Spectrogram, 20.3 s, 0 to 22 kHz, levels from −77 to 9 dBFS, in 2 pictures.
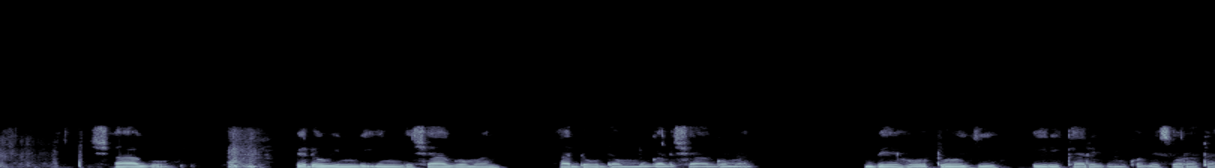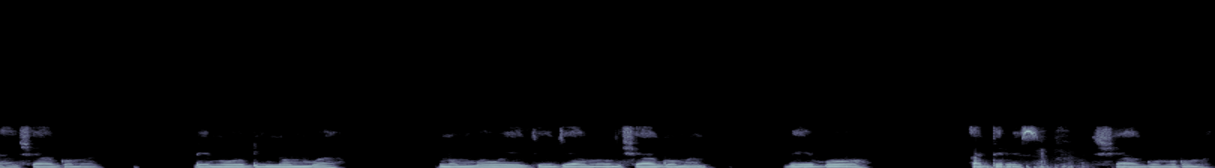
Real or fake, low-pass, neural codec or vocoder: real; 5.4 kHz; none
